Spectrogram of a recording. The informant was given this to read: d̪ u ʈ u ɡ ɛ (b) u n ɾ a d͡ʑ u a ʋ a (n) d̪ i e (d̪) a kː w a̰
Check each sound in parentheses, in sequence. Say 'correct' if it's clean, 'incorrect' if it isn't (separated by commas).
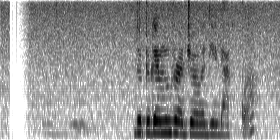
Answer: incorrect, incorrect, correct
